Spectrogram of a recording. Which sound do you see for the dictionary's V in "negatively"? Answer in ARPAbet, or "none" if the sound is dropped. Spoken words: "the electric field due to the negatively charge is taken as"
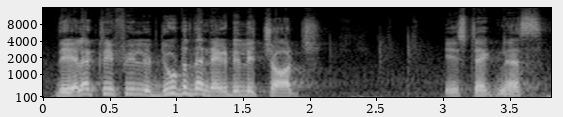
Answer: none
